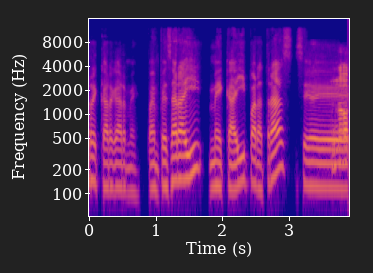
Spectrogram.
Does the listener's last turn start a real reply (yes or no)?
no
